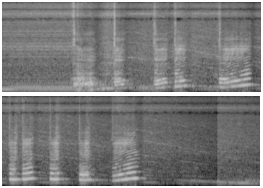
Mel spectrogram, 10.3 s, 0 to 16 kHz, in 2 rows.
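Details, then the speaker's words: Mazda RX8 rotary with a newly fitted K&N Typhoon induction kit replacing the original airbox: catches, then quick throttle blips rising sharply and dropping to idle, loud intake; sounds much better than before, normal start and rev. "Yeah, well, that's a remarkable difference. Let's see if Rick's happy. Sounds pretty cool."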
